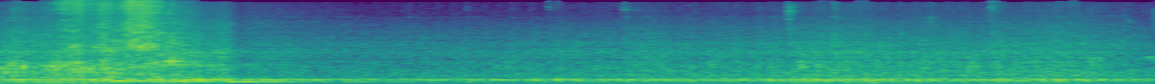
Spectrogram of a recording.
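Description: Old ex-US Army Willys jeep driving along a road, a steady rumbling engine and road noise with a louder whoosh at the start, continuous and close.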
